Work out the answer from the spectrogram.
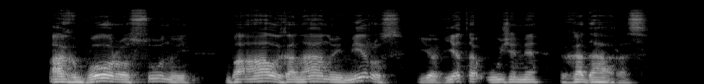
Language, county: Lithuanian, Panevėžys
